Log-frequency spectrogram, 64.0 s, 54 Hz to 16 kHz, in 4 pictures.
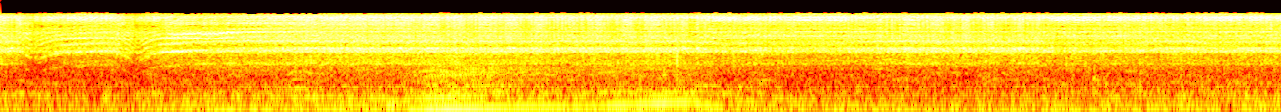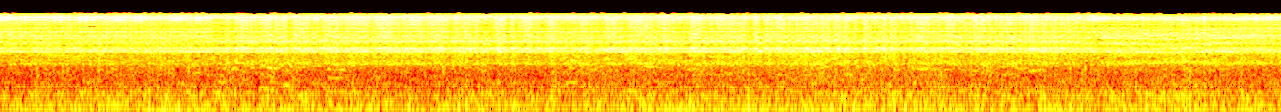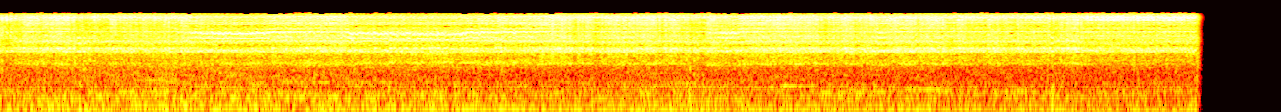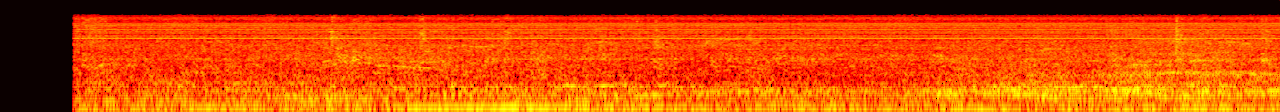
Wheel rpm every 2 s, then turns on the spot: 140, 160, 170, 170, 160, 170, 170, 170, 160, 170, 170, 170, 170, 170, 170, 160, 170, 160, 160, 170, 170, 170, 170, 120, 0, 0, 0, 0, 0, 0, 0, 0.
none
